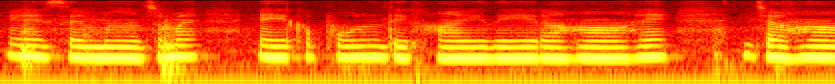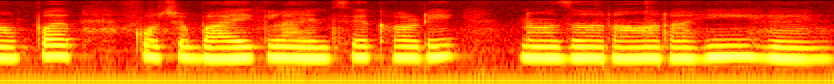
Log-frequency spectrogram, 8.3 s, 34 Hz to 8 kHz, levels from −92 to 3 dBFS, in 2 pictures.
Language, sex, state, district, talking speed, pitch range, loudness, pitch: Hindi, female, Rajasthan, Jaipur, 145 wpm, 185-200 Hz, -16 LUFS, 195 Hz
